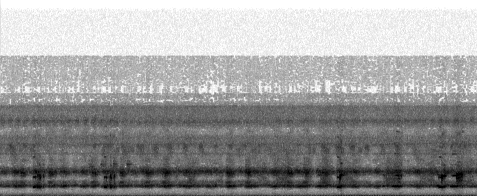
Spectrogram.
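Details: A midnight frog chorus, dense and continuous, with many overlapping rasping croaks blending into a steady throbbing din beneath a thin high background buzz.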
